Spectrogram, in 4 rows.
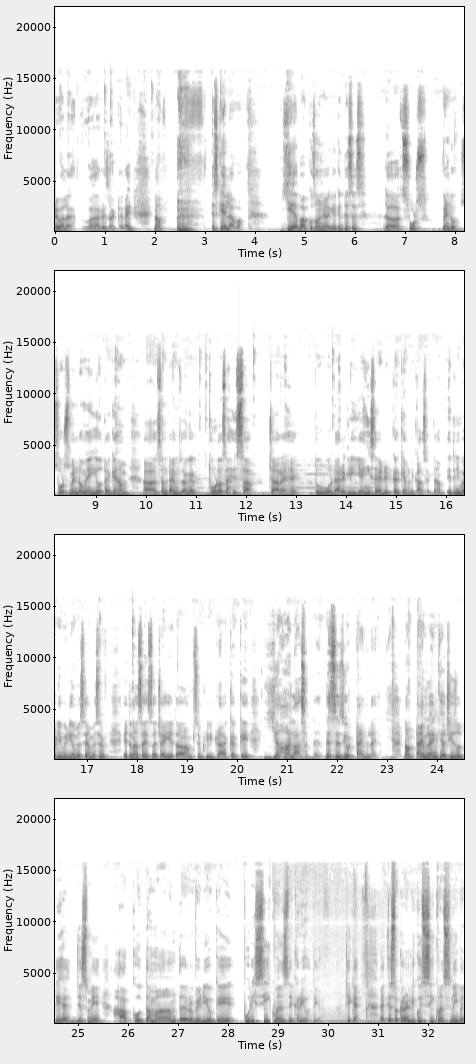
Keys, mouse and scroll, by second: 2.5 space, 3.2 click, 9.4-13.7 drag, 17.2-20.5 drag, 23.4 click.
